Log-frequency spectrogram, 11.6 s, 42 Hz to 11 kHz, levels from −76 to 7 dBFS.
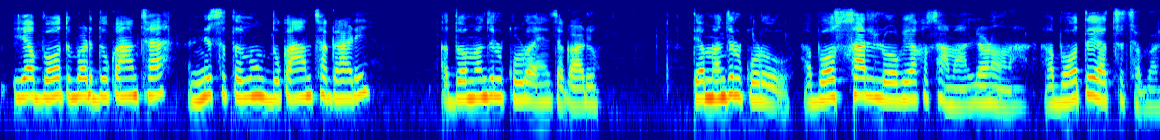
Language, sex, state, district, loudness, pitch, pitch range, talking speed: Garhwali, female, Uttarakhand, Uttarkashi, -22 LUFS, 225 Hz, 195-240 Hz, 175 wpm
